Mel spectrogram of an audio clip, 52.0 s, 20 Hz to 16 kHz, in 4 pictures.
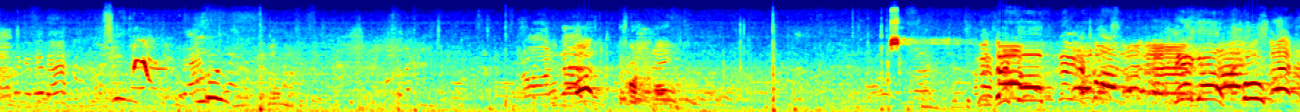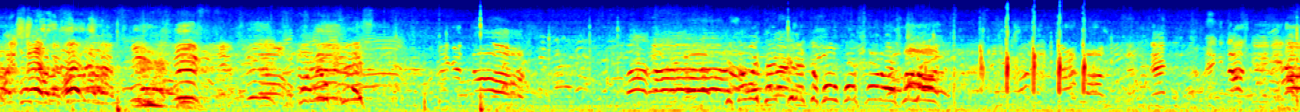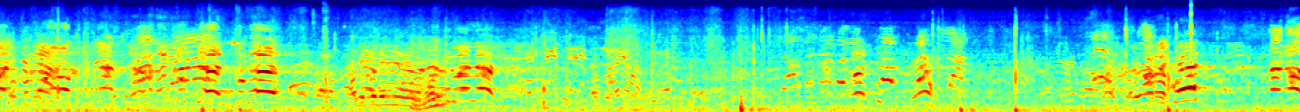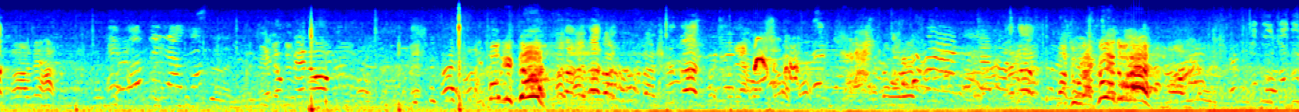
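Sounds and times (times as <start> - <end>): people talking and calling out: 0.0 - 51.9
players shouting: 8.7 - 32.7, 36.7 - 39.6, 41.6 - 51.9.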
